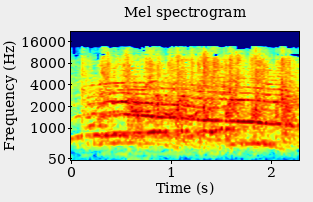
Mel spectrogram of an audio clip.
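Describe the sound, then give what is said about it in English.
A studio audience applauding, a dense, steady wash of clapping with cheering voices mixed in, holding at an even loudness for about two seconds. “we're live in front of a studio audience.”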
